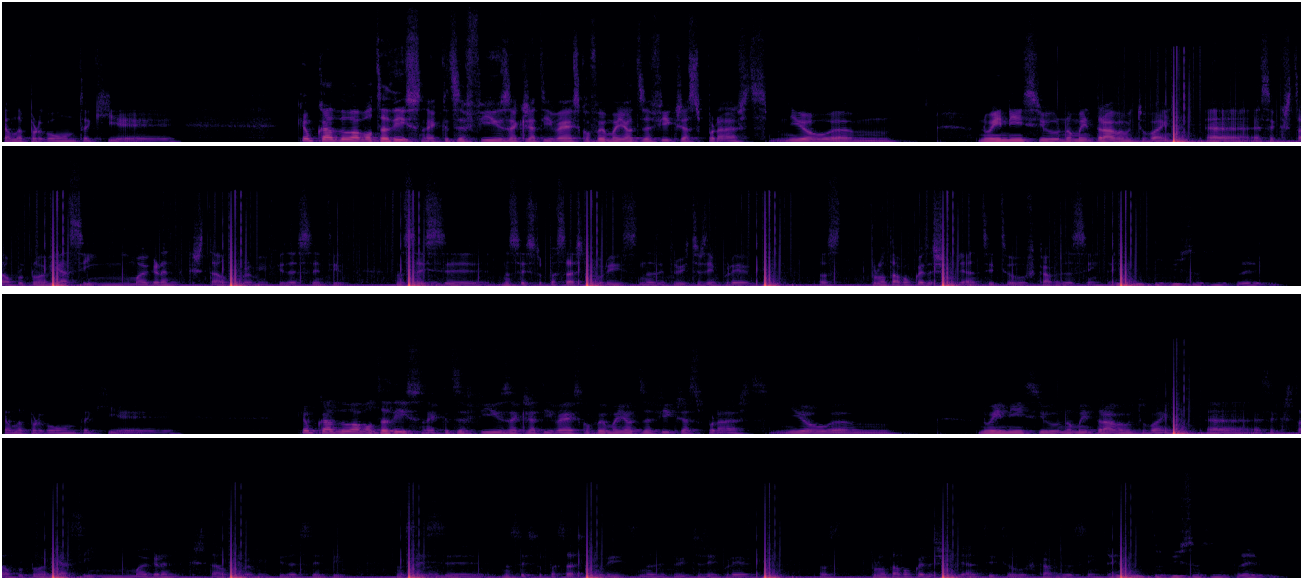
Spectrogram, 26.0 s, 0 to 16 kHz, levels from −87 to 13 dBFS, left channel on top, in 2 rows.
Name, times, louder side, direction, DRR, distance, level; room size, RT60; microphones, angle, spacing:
voice 1, 0.0-8.9 9.4-11.7 12.0-16.4 16.9-20.5 21.2-21.4 21.7-24.0, left 4 dB, 75° left, 1.1 m, -52 dB
sound 1, 10.5-25.0, left 2 dB, 20° left, 0.5 m, -40 dB
voice 2, 17.0-17.4 24.0-25.8, right 1 dB, 20° right, 1.0 m, -55 dB
13.0 x 7.2 x 2.9 m
head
